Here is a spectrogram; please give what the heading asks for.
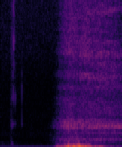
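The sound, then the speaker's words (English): A deep breath after a short quiet pause: a soft, airy rush that swells into a full, heavy draw of air lasting under a second. “So I want you to take one more deep breath”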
